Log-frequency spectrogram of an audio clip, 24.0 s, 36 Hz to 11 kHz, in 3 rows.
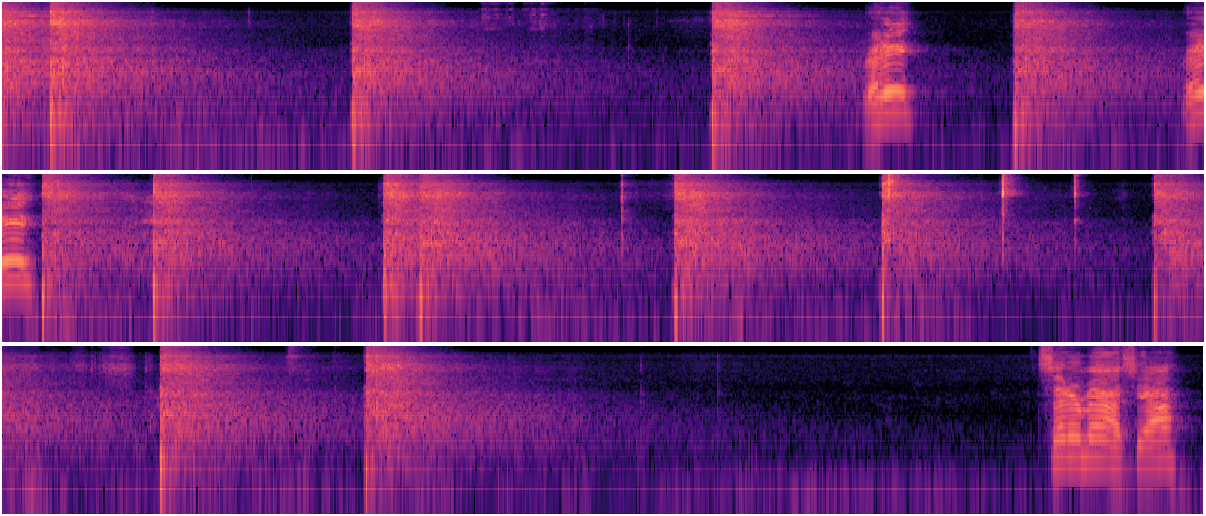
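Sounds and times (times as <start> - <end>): rifle gunshots echoing: 0.0 - 1.6, 2.3 - 3.2, 4.7 - 5.9, 6.7 - 16.4, 17.0 - 20.0.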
